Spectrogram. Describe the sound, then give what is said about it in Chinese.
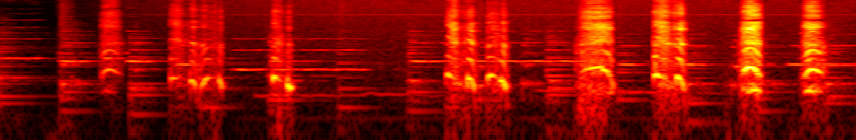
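A girl crying in a series of short, high-pitched sobbing bursts with wavering pitch. The sobs come in uneven clusters and grow louder and more insistent toward the end, with no talking. “咦，是谁一大早就哭呢？卷卷顺着哭声望过去，看到了隔壁王伯伯家的窗口，牙刷妹妹正在流眼泪呢。”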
